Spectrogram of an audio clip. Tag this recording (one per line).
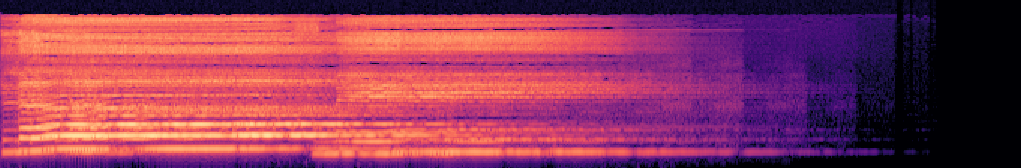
woman
vocal
sing
love
female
